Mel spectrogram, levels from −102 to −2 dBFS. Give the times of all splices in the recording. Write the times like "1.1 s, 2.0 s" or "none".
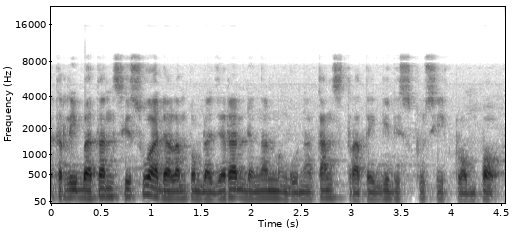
none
